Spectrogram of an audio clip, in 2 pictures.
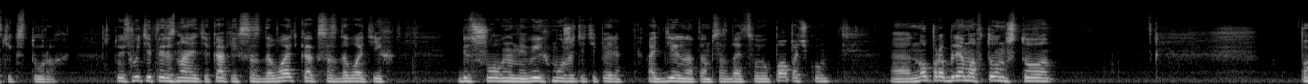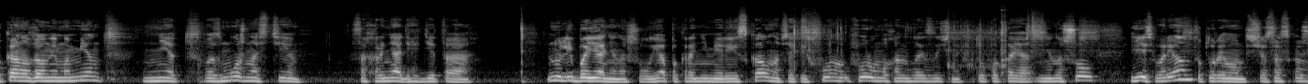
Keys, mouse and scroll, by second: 1.1 middle click.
